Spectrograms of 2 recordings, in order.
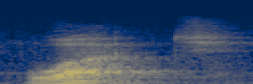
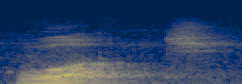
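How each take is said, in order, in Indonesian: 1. Kata ini diucapkan dengan vokal a terbuka ala Amerika. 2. Kata ini diucapkan dengan vokal o bulat ala Inggris. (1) "kalau di American akan dibaca A" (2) "kalau di British akan dibaca"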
